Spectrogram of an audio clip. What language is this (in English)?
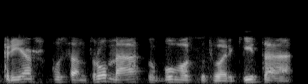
Lithuanian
